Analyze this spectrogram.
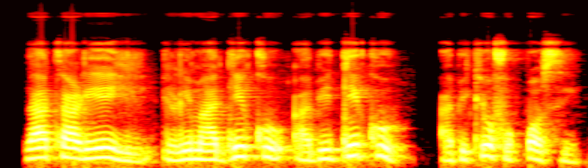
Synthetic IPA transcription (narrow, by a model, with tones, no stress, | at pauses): la˦ta˦˨ɾi˧˦e˦˨ji˨i˨ɾi˨˧˦mãː˧dĩ˦ku˦˨a˨bi˨˧˦dĩ˦ku˦˨ | a˨bi˨˧˦ki˦o˦fu˧˦k͡pɔ˦˨si˨˦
